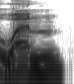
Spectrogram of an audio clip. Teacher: ওয়াও হরফকে দুই ঠোঁট গোল করে দুই ঠোঁটের মাঝে ফাঁকা রেখে পড়ব।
